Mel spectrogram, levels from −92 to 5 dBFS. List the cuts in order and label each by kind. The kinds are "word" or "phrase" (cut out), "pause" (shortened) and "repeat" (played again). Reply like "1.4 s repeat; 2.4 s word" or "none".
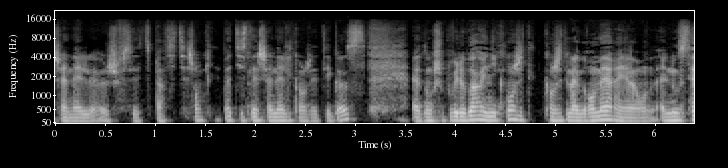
5.1 s word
